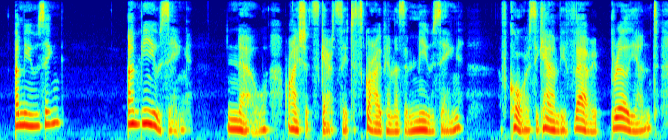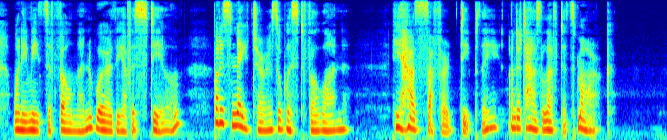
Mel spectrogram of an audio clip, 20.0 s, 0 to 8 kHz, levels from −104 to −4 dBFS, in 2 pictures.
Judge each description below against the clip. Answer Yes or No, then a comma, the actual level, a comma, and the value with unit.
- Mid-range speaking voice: Yes, medium, 150 Hz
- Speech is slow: Yes, slow, 130 wpm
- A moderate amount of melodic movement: Yes, average, 4.3 semitones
